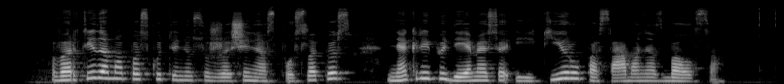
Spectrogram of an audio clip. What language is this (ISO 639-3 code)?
lit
